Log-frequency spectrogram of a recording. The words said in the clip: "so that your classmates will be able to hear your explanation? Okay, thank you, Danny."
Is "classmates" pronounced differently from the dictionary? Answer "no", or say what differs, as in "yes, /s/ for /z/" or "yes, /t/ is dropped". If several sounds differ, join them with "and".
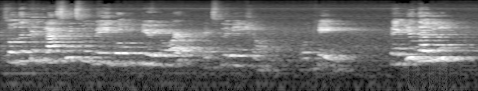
yes, /m/ is dropped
